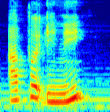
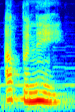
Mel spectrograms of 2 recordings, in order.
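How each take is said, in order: First: The second word is said in full, two syllables. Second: The second word is shortened to one syllable. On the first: It sounds formal, as for official or royal settings. The speaker calls it wrong. "This may sound too stiff to my ear" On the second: It sounds casual, as in everyday speech. The speaker calls it right. "Ni is a contraction of ini"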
